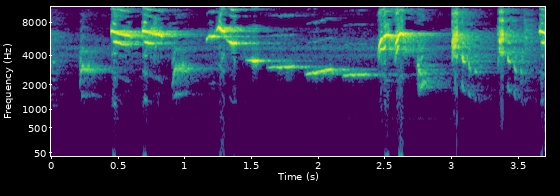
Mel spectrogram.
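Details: Male local mountain sulingan in full, vigorous song, kept as a training recording: loud, high whistled phrases and sharp buzzy notes tumbling rapidly one after another with quick falling and rising slurs, clean and close with no other sounds.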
